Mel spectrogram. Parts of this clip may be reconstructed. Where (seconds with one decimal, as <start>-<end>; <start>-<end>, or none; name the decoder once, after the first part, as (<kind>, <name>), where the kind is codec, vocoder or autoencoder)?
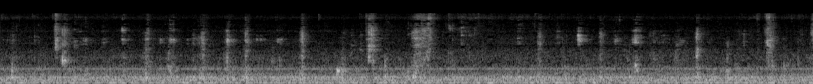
4.9-7.6 (vocoder, Vocos)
